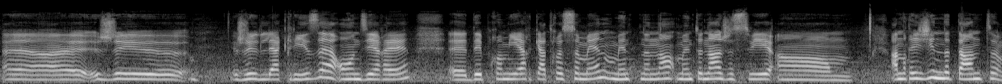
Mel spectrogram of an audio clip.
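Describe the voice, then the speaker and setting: A woman's voice: fairly high pitch, fairly even intonation, slow. A woman from Ukraine with a Ukrainian accent, answering earnestly and searching for words in French. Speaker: interviewee. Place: outdoor fair stand.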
